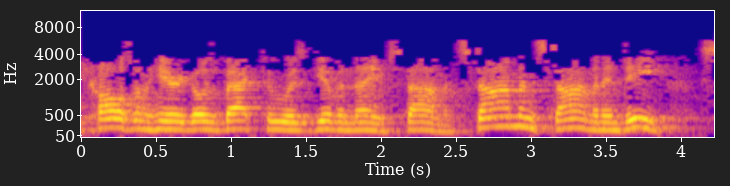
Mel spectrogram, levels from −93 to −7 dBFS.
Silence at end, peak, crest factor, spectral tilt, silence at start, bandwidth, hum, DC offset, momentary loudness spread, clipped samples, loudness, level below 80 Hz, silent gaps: 0 s; -4 dBFS; 14 dB; -8 dB/octave; 0 s; 6 kHz; none; under 0.1%; 5 LU; under 0.1%; -17 LUFS; -58 dBFS; none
